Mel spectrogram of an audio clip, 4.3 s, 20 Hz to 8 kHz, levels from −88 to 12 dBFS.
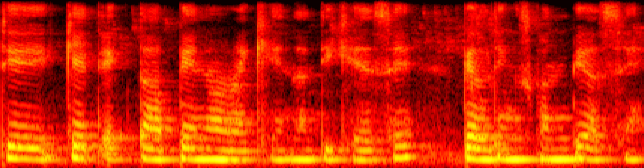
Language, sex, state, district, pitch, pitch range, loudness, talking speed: Nagamese, female, Nagaland, Dimapur, 185 Hz, 180-195 Hz, -18 LUFS, 125 wpm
